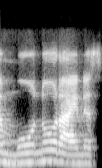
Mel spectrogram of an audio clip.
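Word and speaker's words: monorhinous: जो एग्नेथा होते हैं उसे मोनोराइनस कहते हैं, MONORHYNOUS, मोनोराइनस, RHYNOUS। देखिए आप लोग स्पेलिंग मिस्टेक मत कीजिएगा।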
